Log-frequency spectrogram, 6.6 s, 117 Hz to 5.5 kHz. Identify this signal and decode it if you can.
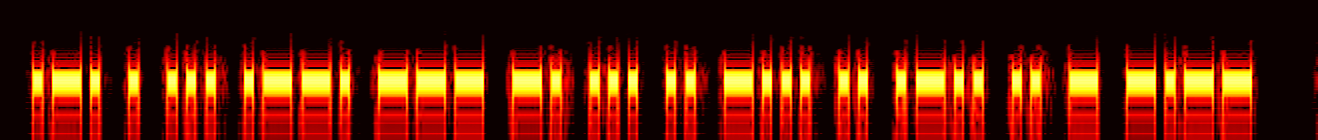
Morse code, heard as a keyed tone, about 25 wpm, 600 Hz. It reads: RESPONSIBILITY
